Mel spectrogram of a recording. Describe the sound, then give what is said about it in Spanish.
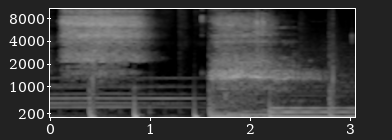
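Two long, forceful breaths hiss into the microphone, each lasting under a second with a short pause between them; the second is steadier and lower, a demonstrated controlled exhale of a breathing technique. “Esos tres, lo primero que te van a enseñar cuando vienes a consulta es la respiración controlar y sacar.”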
